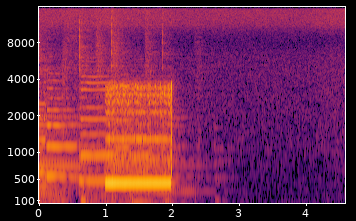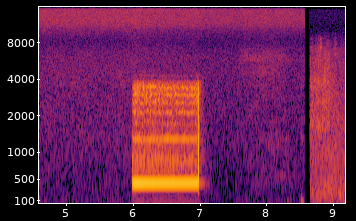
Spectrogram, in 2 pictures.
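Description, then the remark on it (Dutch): A telephone rings twice, each loud electronic burst lasting about a second with a long silent pause between them, with no one talking. “Oh, wacht even, mijn telefoon gaat.”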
